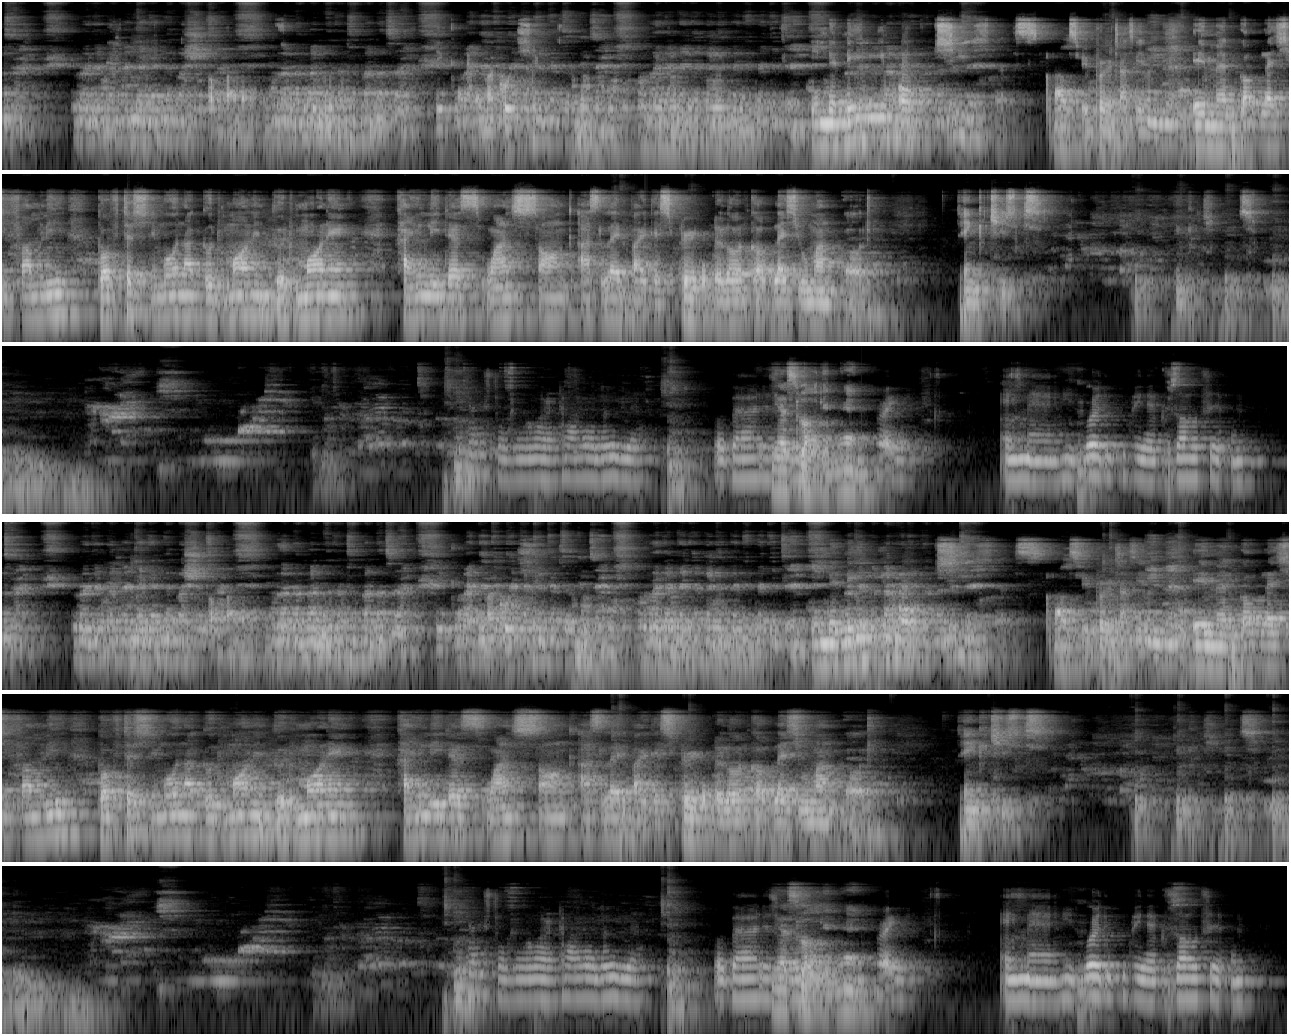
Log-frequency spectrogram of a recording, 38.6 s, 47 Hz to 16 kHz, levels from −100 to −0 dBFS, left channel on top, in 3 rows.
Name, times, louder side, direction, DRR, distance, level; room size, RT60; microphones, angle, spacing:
voice 1, 0.0-4.9 5.3-9.0 9.3-9.8 11.1-11.2 11.4-11.9 19.0-19.1 24.1-24.3 24.6-24.7 25.1-25.2 25.6-26.2 27.3-27.5 27.7-28.1 30.2-30.3 32.4-32.5, right 2 dB, 55° right, 1.4 m, -37 dB
voice 2, 0.8-1.3 1.8-3.5 4.3-5.4 5.8-7.5 8.0-21.6 22.4-23.3 23.7-25.4 26.6-27.2 28.1-28.6 28.9-29.8 33.4-34.4 35.7-35.9 36.5-36.6 37.4-37.5, left 3 dB, 65° left, 0.9 m, -31 dB
voice 3, 30.4-32.1 32.9-33.7 34.5-34.8 35.7-38.2, right 2 dB, 10° right, 0.3 m, -36 dB
6.7 x 5.4 x 5.7 m
head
